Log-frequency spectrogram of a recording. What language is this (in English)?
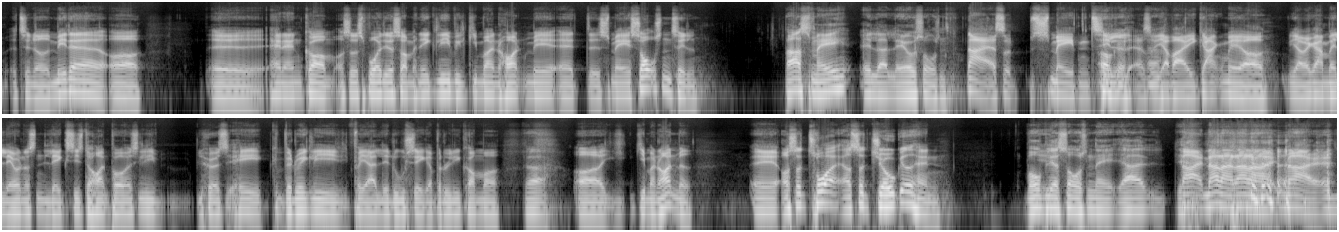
Danish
